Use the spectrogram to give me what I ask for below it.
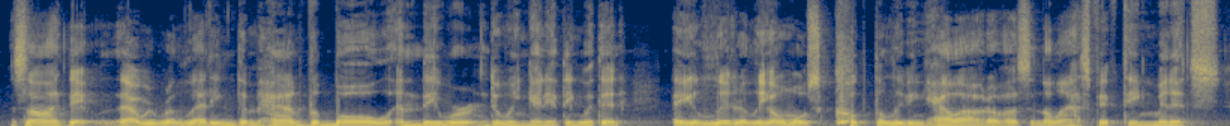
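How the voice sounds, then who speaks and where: An animated man hosts a casual football reaction, talking in slangy, excitable banter. His voice has a mellow, darker tone and sits at an ordinary pitch for a man. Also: a little fast, few pauses. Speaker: football fan channel host.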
